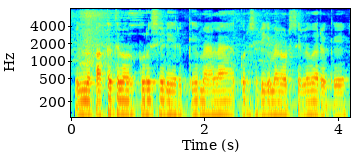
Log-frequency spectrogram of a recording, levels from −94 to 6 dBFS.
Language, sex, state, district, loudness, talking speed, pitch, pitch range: Tamil, male, Tamil Nadu, Kanyakumari, -21 LUFS, 155 wpm, 105 Hz, 100-105 Hz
